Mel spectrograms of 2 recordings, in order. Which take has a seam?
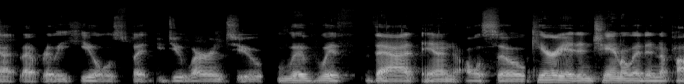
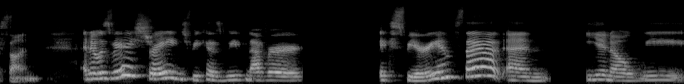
first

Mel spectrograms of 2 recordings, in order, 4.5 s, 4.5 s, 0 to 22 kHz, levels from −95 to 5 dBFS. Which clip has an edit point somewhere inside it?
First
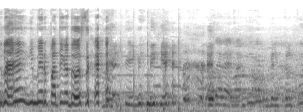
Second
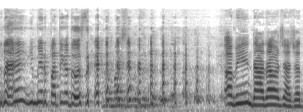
first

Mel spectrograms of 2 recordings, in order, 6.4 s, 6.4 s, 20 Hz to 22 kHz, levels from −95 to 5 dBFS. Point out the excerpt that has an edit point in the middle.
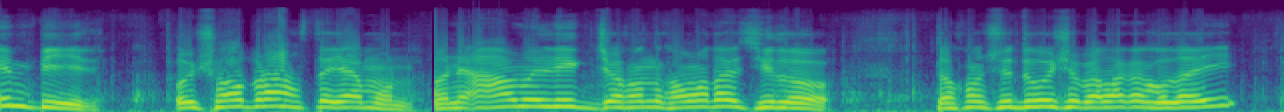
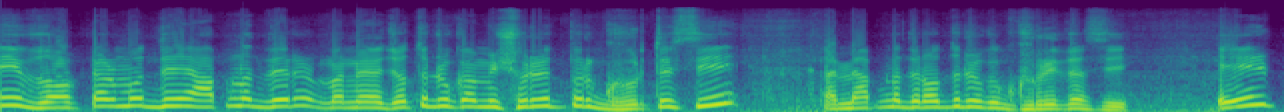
first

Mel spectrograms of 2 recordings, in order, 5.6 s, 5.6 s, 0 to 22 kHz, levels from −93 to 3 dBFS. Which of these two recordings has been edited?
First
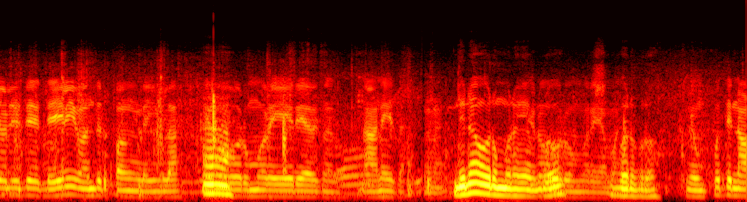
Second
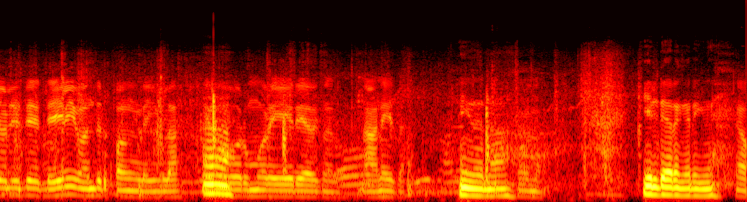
first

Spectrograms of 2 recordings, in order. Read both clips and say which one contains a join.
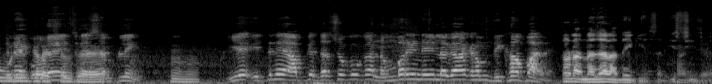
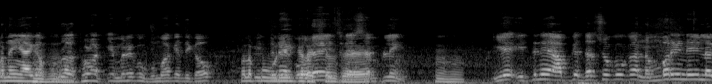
first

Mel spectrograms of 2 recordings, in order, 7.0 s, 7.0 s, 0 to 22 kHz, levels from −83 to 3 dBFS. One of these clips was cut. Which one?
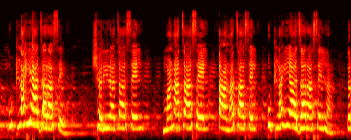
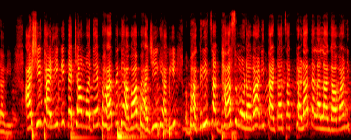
second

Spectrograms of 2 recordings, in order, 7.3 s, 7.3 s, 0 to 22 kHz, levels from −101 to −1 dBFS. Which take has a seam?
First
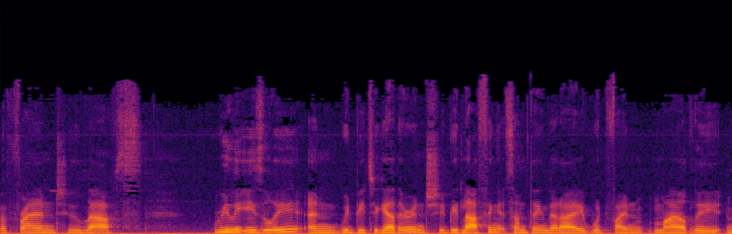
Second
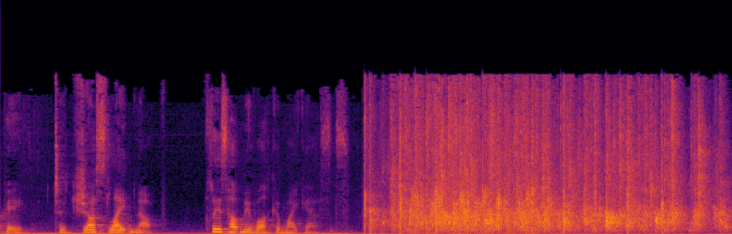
second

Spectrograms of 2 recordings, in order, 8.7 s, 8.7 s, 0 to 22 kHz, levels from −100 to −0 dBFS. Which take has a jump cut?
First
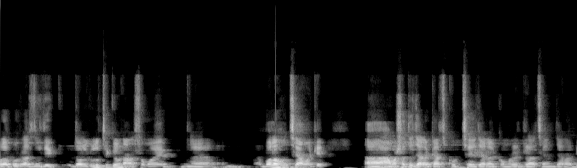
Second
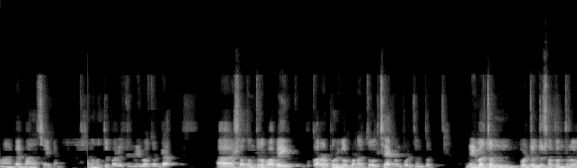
second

